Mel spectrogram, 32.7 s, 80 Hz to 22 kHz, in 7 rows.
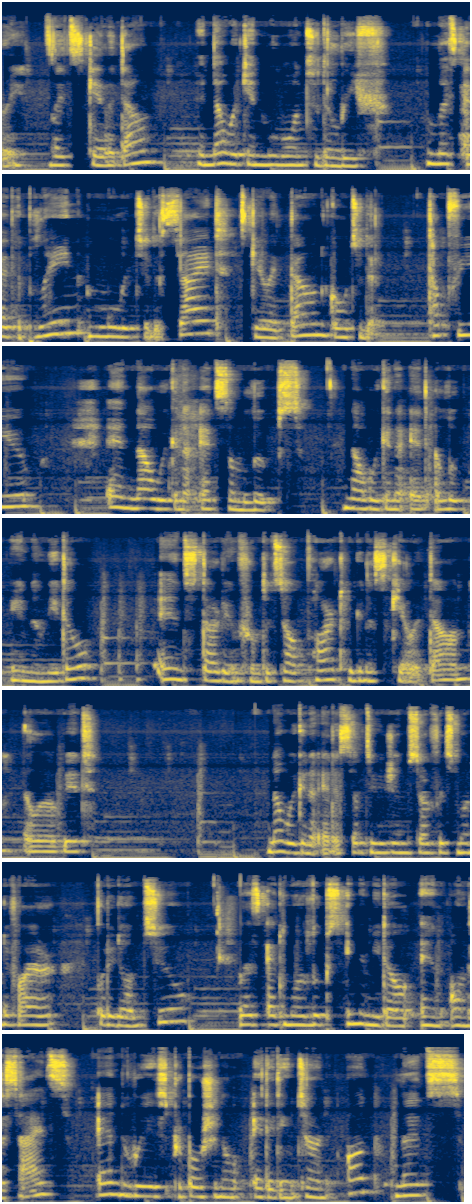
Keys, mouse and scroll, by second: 0.0 middle click, 0.5 s, 1.7 click, 1.9-2.2 scroll up 2, 2.4-2.8 shift+middle drag, 3.0-3.6 middle drag, 3.6 click, 3.6 scroll down 1, 3.8 middle click, 4.2 shift+middle drag, 4.6 shift+a, 5.6-6.0 middle drag, 6.1 g, 6.4 x, 7.5 click, 7.7 shift+middle click, 8.2 s, 8.9 click, 9.3 KP_7, 9.8 scroll up 2, 10.1 shift+middle click, 10.5 shift+middle click, 11.0 Tab, 11.2 scroll up 2, 11.6 shift+middle click, 12.2 shift+middle click, 12.6 scroll down 1, 13.1 ctrl+r, 14.7 ctrl+r, 15.5 right click, 16.2 click, 17.8 s, 19.3 click, 19.7 s, 20.4 click, 20.7 click, 21.1 s, 22.1 click, 22.7-23.9 drag, 24.8 click, 26.1 ctrl+r, 27.0 right click, 27.5 click, 27.7 click, 28.5-29.0 scroll down 2, 29.2 ctrl+r, 29.5 right click, 30.0 ctrl+r, 30.4 right click, 30.7-31.2 scroll up 2, 31.2 click, 31.5 s, 32.0-32.7 scroll up 4.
